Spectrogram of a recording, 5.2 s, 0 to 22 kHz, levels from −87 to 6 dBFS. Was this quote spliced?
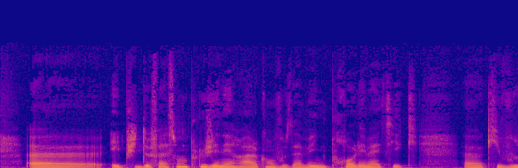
no; 0 cuts

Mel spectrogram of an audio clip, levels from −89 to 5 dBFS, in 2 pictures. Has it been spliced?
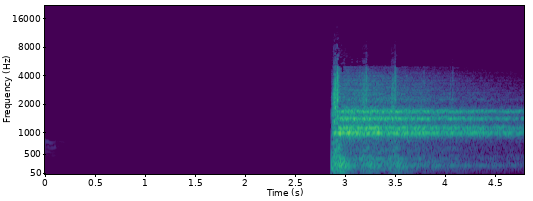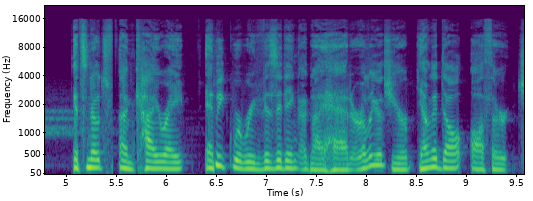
yes; 5 cuts; at 5.5 s, 6.5 s, 7.4 s, 8.2 s, 8.5 s

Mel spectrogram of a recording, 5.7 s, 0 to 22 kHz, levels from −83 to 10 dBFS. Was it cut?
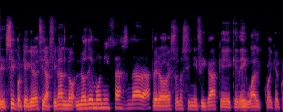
no; 0 cuts

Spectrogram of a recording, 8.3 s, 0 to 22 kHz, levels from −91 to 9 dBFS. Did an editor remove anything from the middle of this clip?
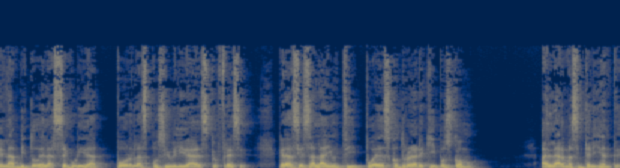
no; 0 cuts

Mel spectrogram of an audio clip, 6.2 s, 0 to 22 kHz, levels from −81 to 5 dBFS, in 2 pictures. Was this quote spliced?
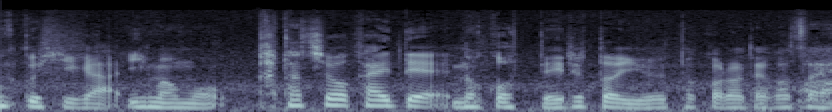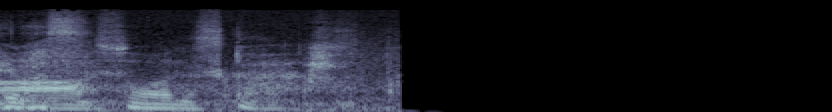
no; 0 cuts

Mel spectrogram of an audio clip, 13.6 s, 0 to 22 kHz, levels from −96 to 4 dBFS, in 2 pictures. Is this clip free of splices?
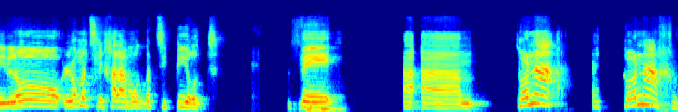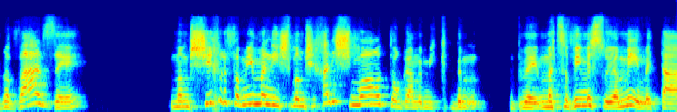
no; 1 cut; at 11.0 s

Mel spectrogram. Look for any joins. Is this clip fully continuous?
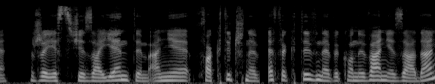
yes; 0 cuts

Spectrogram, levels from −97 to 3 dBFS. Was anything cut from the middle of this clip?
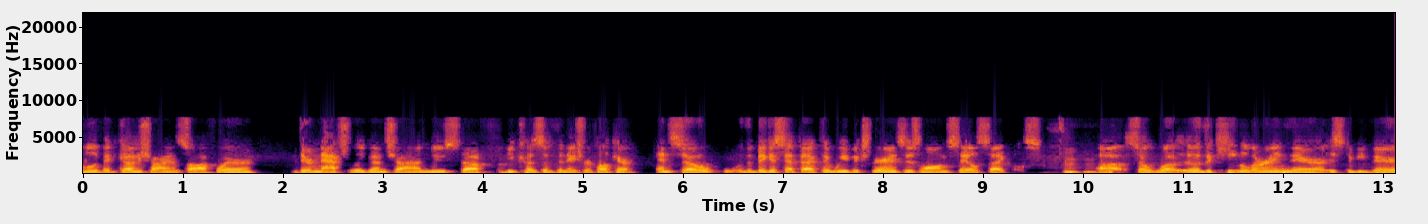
no; 0 cuts

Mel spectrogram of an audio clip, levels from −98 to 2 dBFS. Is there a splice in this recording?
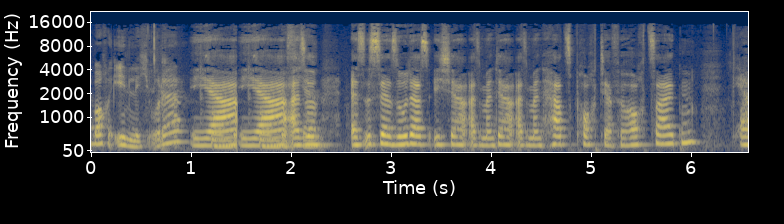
yes; 2 cuts; at 1.5 s, 4.1 s

